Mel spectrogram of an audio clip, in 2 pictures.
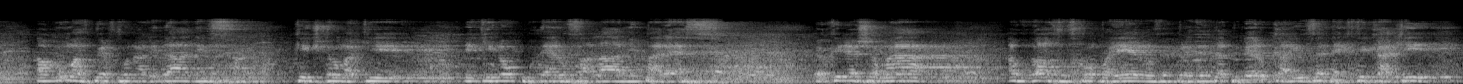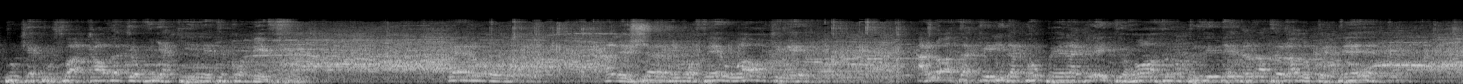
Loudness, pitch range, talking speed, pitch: -19 LUFS, 150-170 Hz, 110 wpm, 155 Hz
